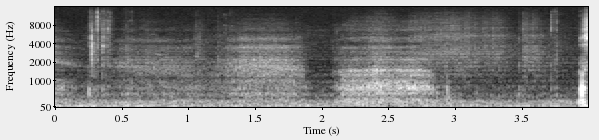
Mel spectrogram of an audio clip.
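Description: Faint breathing close to the microphone: two soft breaths in the middle, after a light click shortly after the start.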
